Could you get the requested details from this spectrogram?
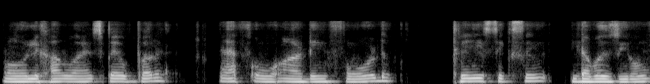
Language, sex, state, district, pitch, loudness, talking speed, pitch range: Hindi, male, Haryana, Jhajjar, 130 Hz, -16 LUFS, 120 wpm, 130-140 Hz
